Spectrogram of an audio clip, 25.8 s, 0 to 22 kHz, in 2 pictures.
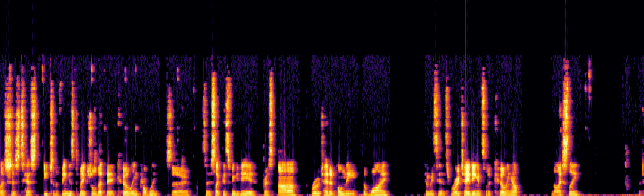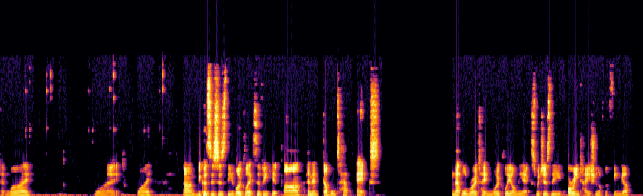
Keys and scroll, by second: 5.2 r, 12.4 r, 14.0 r, 15.2 r, 18.4 r.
